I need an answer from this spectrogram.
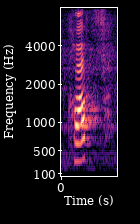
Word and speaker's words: cough: Light, way, cough. Bây giờ cough là chữ phờ này, chữ G hờ này đọc là phờ này.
